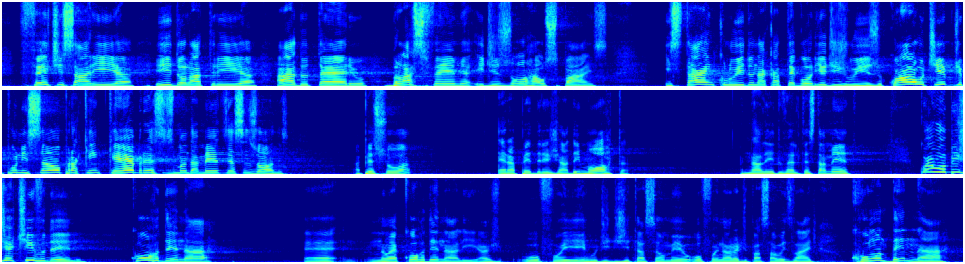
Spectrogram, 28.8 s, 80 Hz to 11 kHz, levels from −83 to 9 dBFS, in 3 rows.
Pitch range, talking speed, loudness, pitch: 155-255 Hz, 135 wpm, -35 LUFS, 215 Hz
